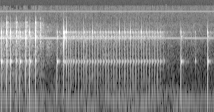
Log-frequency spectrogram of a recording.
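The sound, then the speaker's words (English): A telephone is dialed to call the landlady at the Carlton Apartments: bursts of quick clicks and short beeps over a steady hum, then a few more scattered clicks near the end. No one speaks. “All right. I'll phone the landlady.”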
